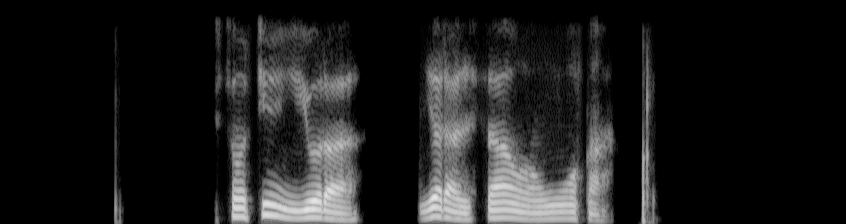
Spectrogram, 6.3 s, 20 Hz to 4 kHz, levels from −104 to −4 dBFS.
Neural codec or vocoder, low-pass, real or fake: codec, 16 kHz, 4 kbps, X-Codec, WavLM features, trained on Multilingual LibriSpeech; 3.6 kHz; fake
